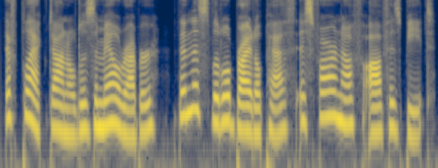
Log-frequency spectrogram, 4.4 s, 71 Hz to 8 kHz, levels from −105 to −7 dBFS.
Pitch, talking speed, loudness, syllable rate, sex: 235 Hz, 245 wpm, -18 LUFS, 5.7 syllables/s, female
